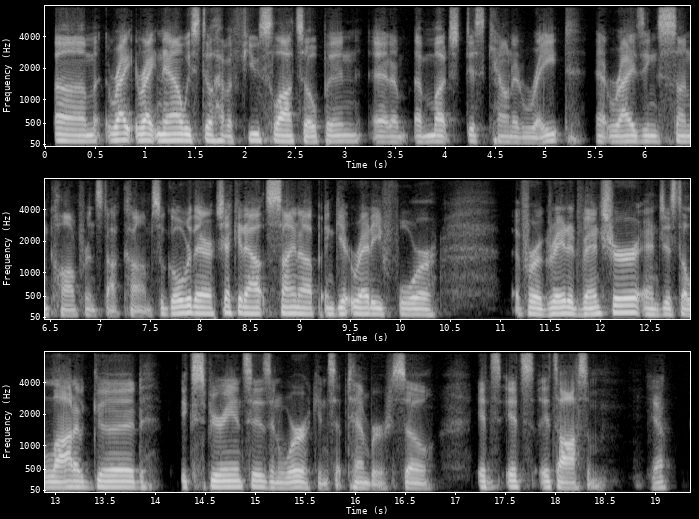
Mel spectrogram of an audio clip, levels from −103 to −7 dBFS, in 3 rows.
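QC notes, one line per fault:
8.14–8.16 s, skip ahead: Right after "go over" the speech lurches forward, with no silence or fill at the join. Roughly 400 ms of audio is simply gone, so part of a word or a short phrase vanishes and the two sides are butted together almost seamlessly. This points to a stretch being discarded, in transit or by an overfull jitter buffer, while later audio was already queued, cutting the delay by about that much.
8.28–9.61 s, jitter buffer speed-up: Just after the jump, the speech sounds slightly rushed for over a second. It runs at about 105% speed while the pitch stays natural, so the hurry comes across as clipped pacing rather than a raised voice. The receiver was still holding more audio than it wanted and trimmed short pitch-period-sized slices repeatedly, around 70 ms in total, to pull the playout delay back down.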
